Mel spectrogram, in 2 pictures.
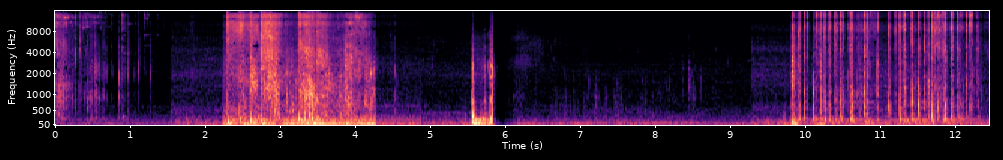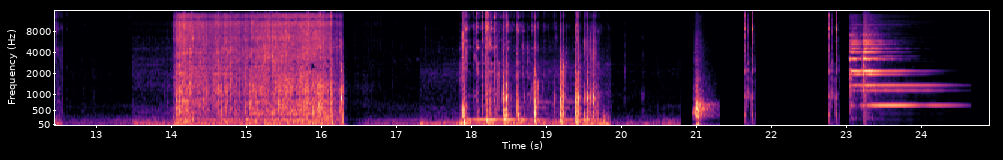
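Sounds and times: sharp crack: 2.2s - 4.4s, 14.0s - 16.5s
tyre crushing plastic: 9.9s - 12.6s, 14.0s - 16.5s.

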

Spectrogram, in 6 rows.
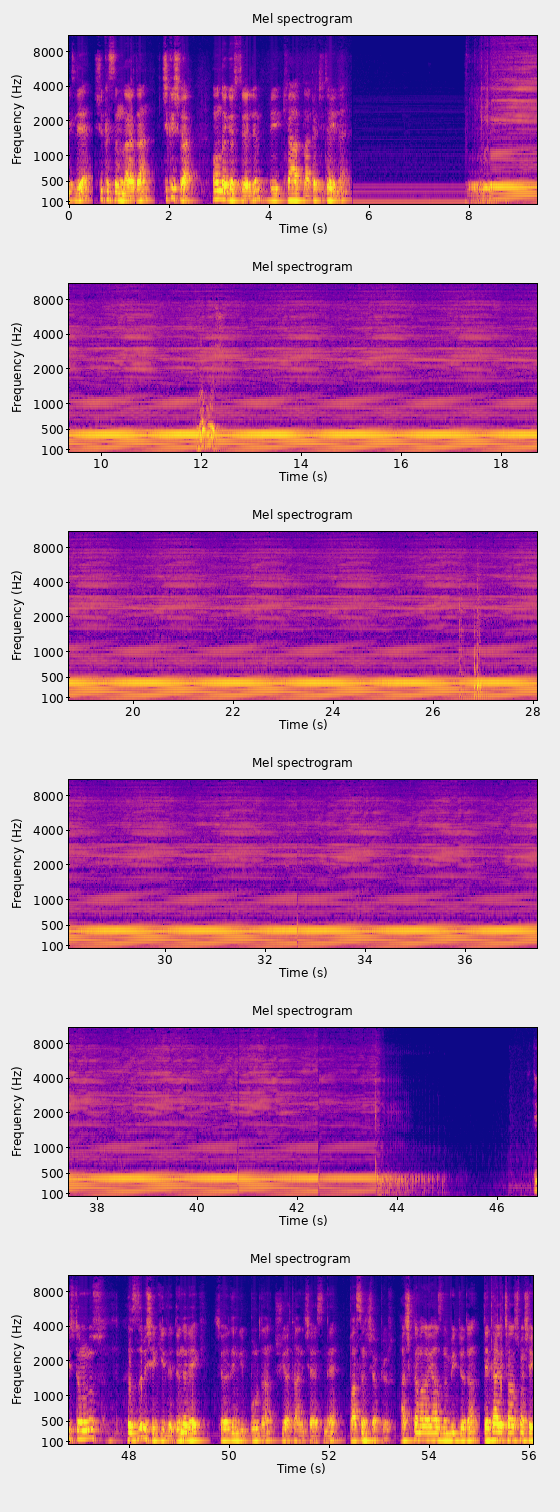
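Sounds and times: refrigerator compressor humming: 5.6s - 45.2s.

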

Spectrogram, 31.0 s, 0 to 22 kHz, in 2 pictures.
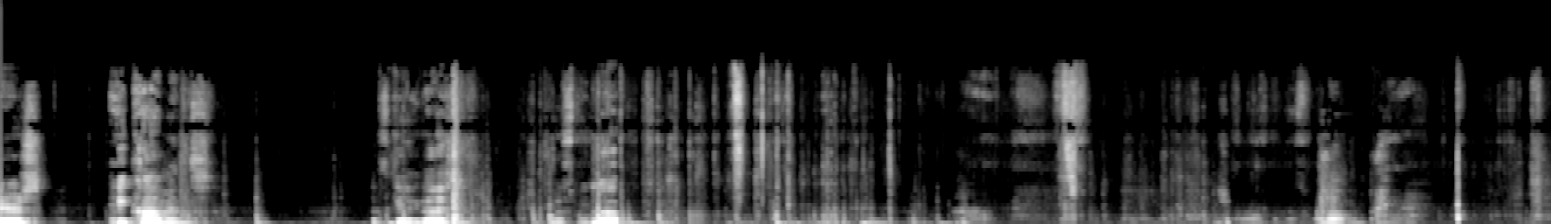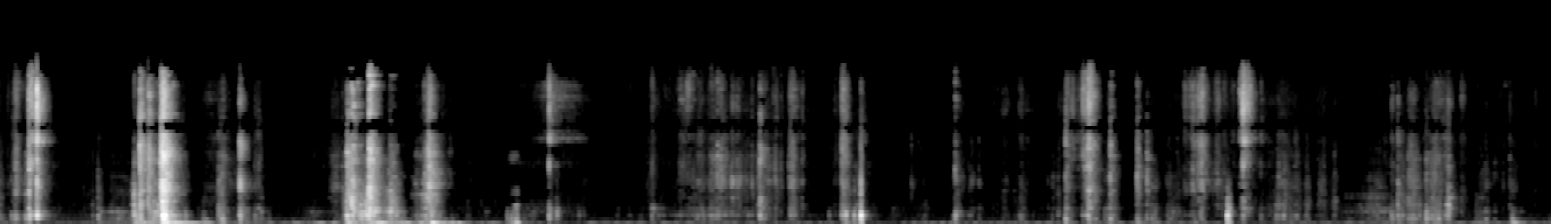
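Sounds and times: cards rustling and clicking: 3.3s - 9.5s, 21.9s - 30.9s.

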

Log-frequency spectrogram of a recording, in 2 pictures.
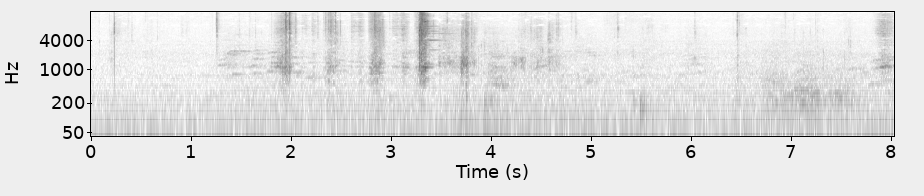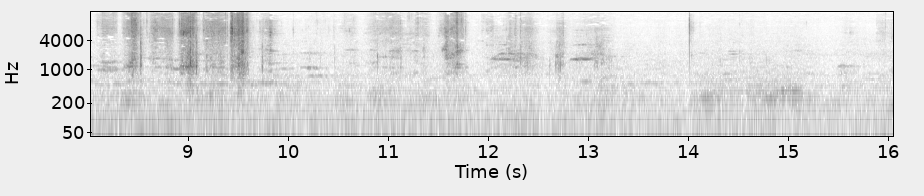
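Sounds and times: fish scraped against blade: 1.8s - 4.6s, 7.8s - 13.3s.

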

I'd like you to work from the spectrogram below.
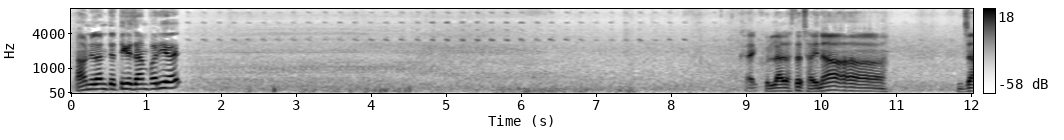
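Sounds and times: low rumble of traffic jam: 0.0s - 12.0s
faint high chirp: 1.0s - 9.5s.

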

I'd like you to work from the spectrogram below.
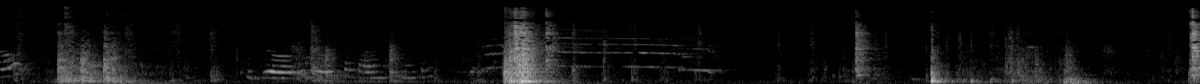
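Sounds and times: knocks and thumps: 0.5s - 1.5s, 8.5s - 11.0s
rooster crowing: 4.8s - 7.3s.

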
